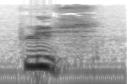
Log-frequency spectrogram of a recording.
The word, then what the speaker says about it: plus: aussi fait attention remarquez on ne prononce pas le s de plus plus pl us pour les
